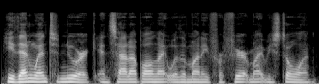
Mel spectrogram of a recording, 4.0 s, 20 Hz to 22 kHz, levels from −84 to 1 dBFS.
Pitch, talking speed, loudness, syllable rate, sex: 125 Hz, 285 wpm, -18 LUFS, 5.7 syllables/s, male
